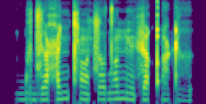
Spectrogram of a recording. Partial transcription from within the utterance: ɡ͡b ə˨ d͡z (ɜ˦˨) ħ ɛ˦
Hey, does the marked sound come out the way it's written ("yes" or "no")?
no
